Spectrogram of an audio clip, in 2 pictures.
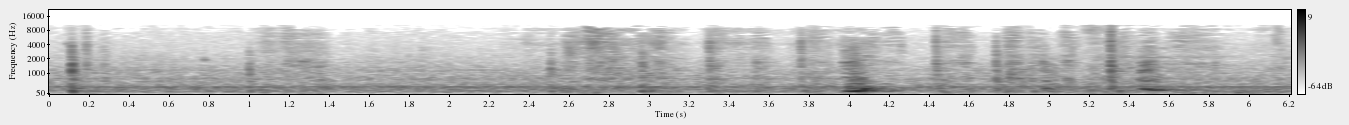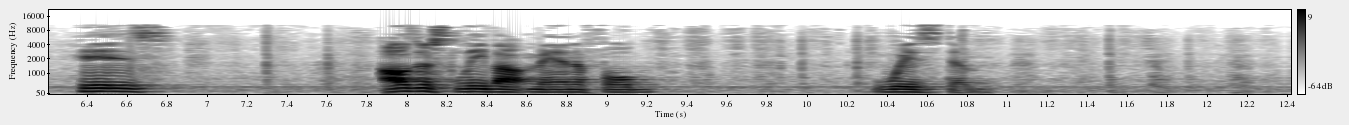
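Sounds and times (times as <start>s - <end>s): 
writing on a board during a church sermon: 1.0s - 1.5s, 2.4s - 8.3s, 8.9s - 12.4s
speech: 6.4s - 6.9s, 7.9s - 9.4s, 10.4s - 11.0s.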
